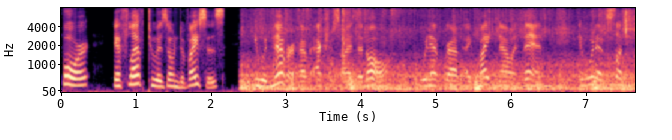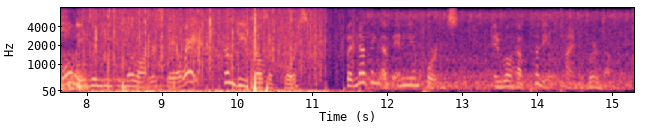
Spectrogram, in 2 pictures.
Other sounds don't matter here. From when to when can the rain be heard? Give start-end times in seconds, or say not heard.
2.4-15.2.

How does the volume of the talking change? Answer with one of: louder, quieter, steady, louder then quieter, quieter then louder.
quieter.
